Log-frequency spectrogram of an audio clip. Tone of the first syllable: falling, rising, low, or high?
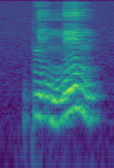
low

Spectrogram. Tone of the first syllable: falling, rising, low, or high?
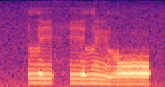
high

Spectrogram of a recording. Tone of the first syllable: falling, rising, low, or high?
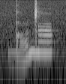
rising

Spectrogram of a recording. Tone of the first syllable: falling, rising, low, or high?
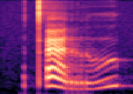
falling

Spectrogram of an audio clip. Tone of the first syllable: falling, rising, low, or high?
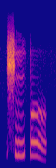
high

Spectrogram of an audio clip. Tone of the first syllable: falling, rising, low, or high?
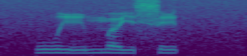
low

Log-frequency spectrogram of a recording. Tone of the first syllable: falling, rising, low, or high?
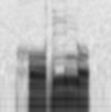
low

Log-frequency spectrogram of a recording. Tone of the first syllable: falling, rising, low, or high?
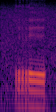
low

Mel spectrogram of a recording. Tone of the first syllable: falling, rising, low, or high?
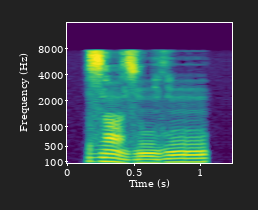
falling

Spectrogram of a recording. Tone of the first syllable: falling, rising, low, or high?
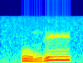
low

